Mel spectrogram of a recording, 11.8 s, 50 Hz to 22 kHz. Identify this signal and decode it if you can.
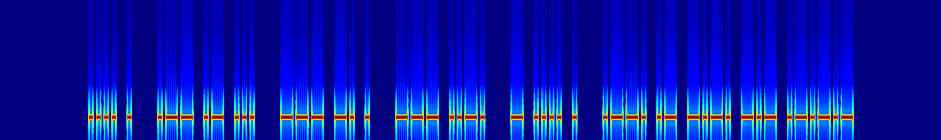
Morse code, heard as a keyed tone, about 25 wpm, 700 Hz. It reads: HE WAS ONE OF THE PACK.
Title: Sentences from Top 1300 Words 25wpm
